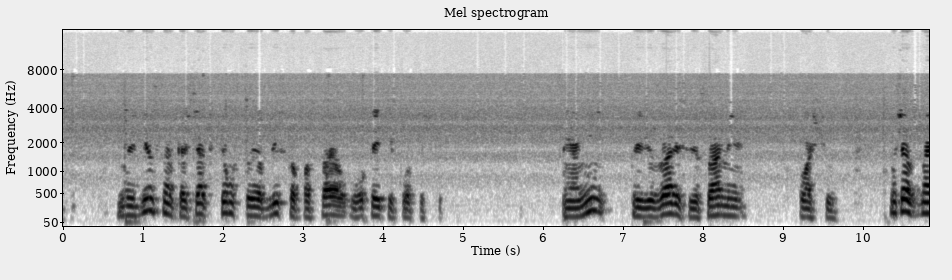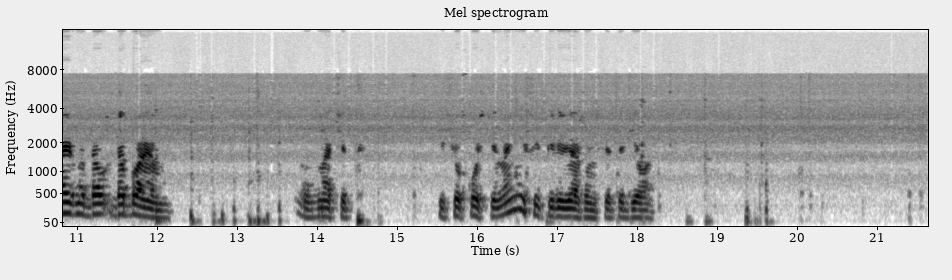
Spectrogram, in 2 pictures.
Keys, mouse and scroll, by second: 0.6 KP_3, 1.6 shift+middle click, 3.4-3.7 drag, 10.1 KP_1, 12.6 ctrl+z, 13.2 ctrl+z, 15.2-15.7 middle drag, 16.5-17.4 drag, 17.7-18.6 shift+drag, 20.1 ctrl+shift+c, 21.4 click.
